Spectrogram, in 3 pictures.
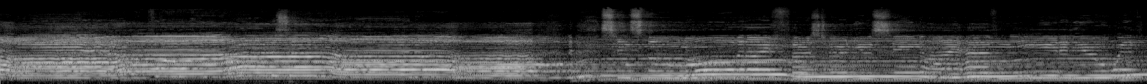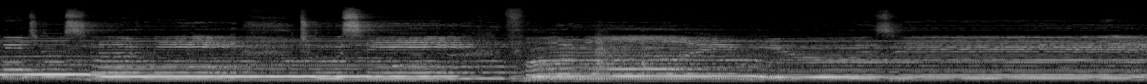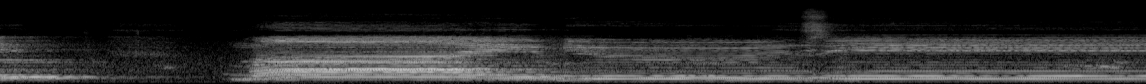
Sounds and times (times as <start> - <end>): A capella: 0.0 - 34.4.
